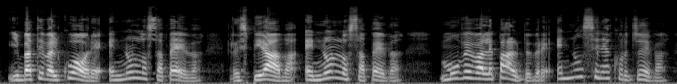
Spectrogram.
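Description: A woman reads a literary novel aloud for an audiobook. Her pitch sits in an ordinary middle range, and her delivery is measured and expressive, easing the pace on the phrases that matter. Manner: measured, expressive reading that slows on key phrases. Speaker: audiobook reader. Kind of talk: scripted literary narration.

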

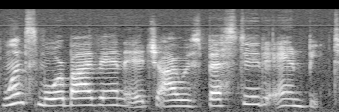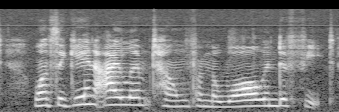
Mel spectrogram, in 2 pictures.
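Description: A woman reads a rhyming children's picture book aloud, her voice bright and fairly high. She takes a very slow, lilting pace through the verse. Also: slight background noise. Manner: lilting rhymed reading. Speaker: storyteller.

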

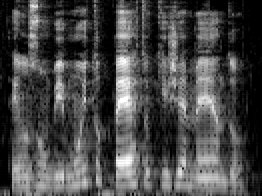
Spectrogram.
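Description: A man's voice: fairly high pitch, animated, fast, a little hiss or hum. A Brazilian man hosting a Minecraft let's play, chatting to viewers and nervously exclaiming as he explores. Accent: Brazilian Portuguese. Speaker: gaming channel host.

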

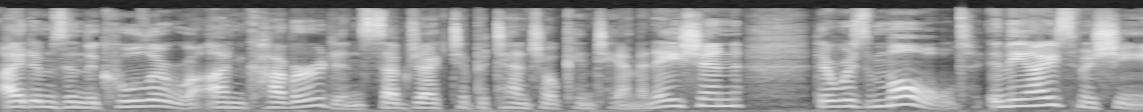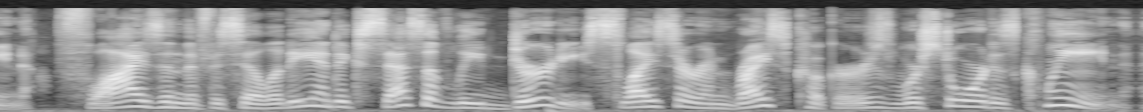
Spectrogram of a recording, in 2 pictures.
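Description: A middle-aged woman reporter reading a scripted news voice-over in a steady, crisp delivery. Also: lowish voice, moderate pace, no room sound, studio quality. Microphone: studio voice-over mic.

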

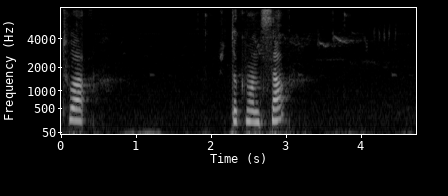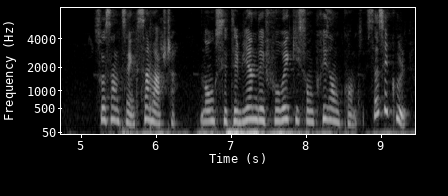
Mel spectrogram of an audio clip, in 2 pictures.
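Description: A woman with a slightly high voice hosts a let's play of a strategy game. Thinking aloud, she sounds musing and hesitant, leaving many pauses.

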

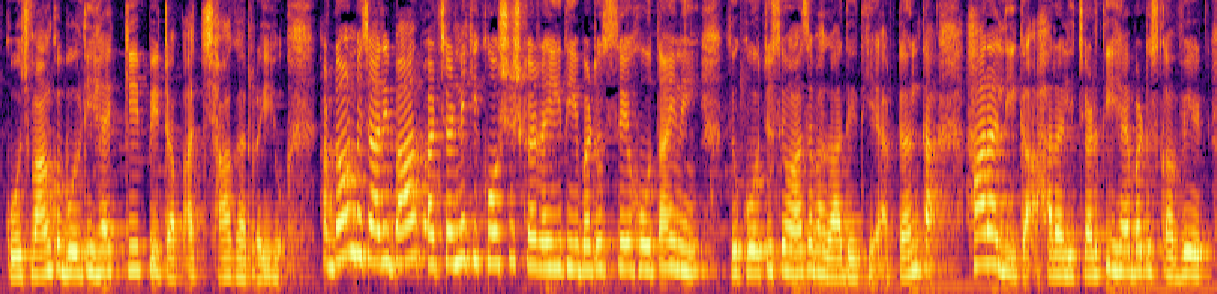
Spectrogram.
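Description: A woman recaps a drama's plot in scripted, plain storytelling narration, slipping English words in as she goes. Her voice is on the high side, with a normal pace.

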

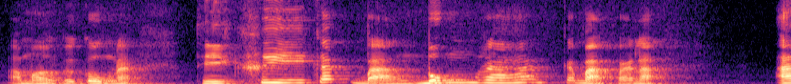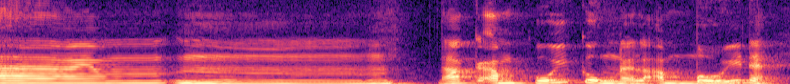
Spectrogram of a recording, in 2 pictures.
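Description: Young male English teacher with a Vietnamese accent, slightly high voice, drills words with emphasis. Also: echoey room. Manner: lively, repeats model words slowly and loudly. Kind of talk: pronunciation lesson.

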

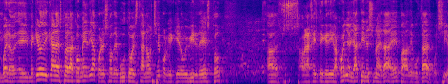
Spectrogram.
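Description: Brash stand-up comedian in an echoey theater. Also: male voice, mid-range voice, background noise. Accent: Spain Spanish. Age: 30s. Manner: brash, profane, chatty with the crowd. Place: theater stage. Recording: echoey theater with faint audience.

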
